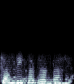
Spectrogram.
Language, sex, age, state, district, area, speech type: Hindi, female, 45-60, Rajasthan, Jodhpur, urban, conversation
